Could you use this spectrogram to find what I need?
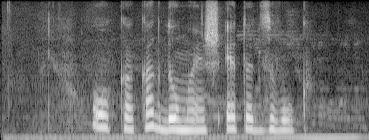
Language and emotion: Russian, neutral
